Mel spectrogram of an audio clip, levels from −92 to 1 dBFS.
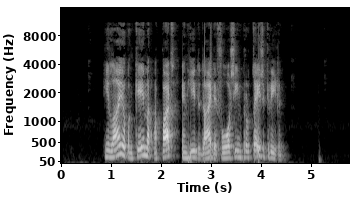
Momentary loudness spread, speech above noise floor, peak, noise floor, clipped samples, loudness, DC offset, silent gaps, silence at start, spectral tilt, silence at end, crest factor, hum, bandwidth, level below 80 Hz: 11 LU; 57 dB; -2 dBFS; -81 dBFS; under 0.1%; -23 LUFS; under 0.1%; none; 0.9 s; -5 dB/octave; 1.35 s; 24 dB; none; 11.5 kHz; -58 dBFS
